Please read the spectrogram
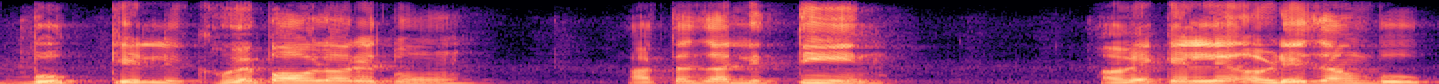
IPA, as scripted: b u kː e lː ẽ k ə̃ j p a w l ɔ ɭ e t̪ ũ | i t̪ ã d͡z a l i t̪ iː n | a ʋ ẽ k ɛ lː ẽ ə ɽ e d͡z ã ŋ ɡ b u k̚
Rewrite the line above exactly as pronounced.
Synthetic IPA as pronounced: b u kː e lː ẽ kʰ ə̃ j p a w l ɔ ɾ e t̪ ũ | a t̪ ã d͡z a l i t̪ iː n | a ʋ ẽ k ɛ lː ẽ ə ɽ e d͡z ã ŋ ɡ b u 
